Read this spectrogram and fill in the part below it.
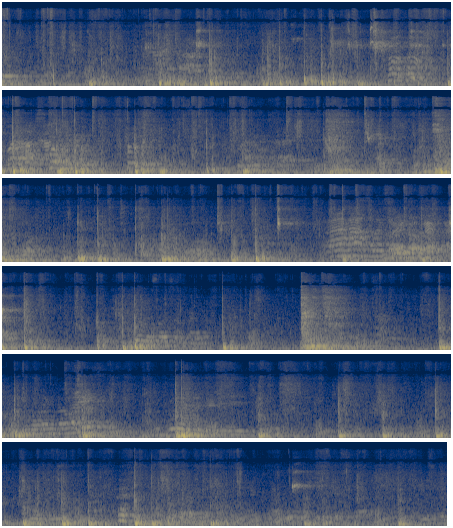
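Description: A basketball bounces on hard ground with dull thumps.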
